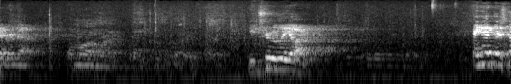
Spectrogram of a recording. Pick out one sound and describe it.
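A middle-aged man speaks steadily into a microphone.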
